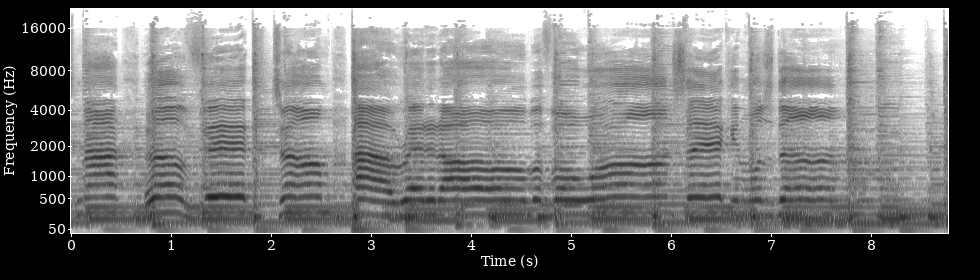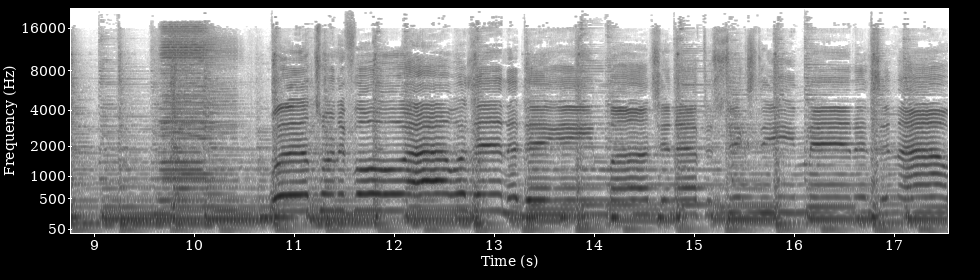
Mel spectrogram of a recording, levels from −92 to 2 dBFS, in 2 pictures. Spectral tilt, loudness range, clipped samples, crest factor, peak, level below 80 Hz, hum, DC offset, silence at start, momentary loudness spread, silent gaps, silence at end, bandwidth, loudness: -4 dB/octave; 5 LU; under 0.1%; 18 dB; -2 dBFS; -40 dBFS; none; under 0.1%; 0 s; 8 LU; none; 0 s; over 20 kHz; -18 LUFS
